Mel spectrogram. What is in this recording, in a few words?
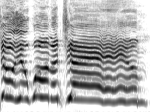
ADLIBS 90; Ueberschall; Jam Box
